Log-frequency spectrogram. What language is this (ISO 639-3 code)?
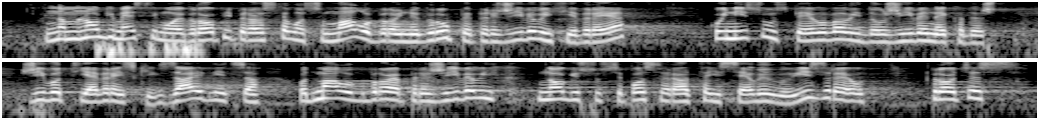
srp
